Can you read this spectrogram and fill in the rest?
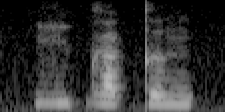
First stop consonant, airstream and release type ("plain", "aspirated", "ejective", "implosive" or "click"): plain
